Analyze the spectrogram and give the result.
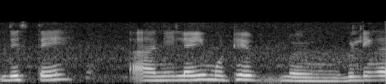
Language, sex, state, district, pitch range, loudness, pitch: Marathi, female, Maharashtra, Aurangabad, 185-205 Hz, -17 LUFS, 195 Hz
